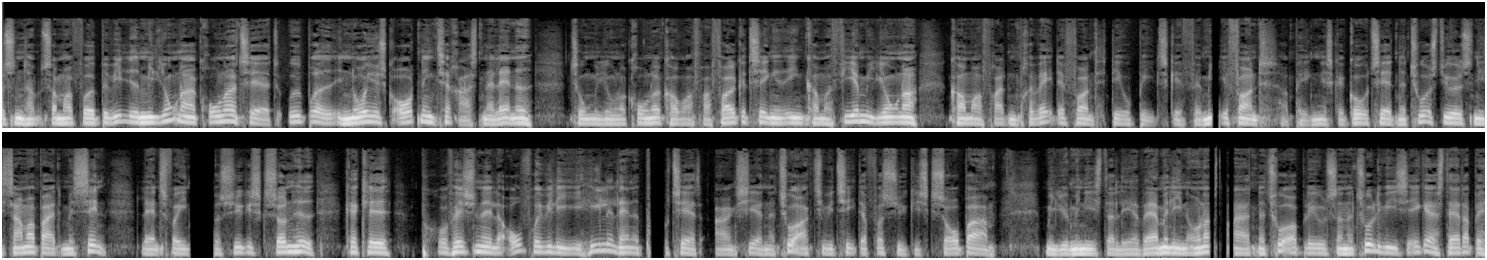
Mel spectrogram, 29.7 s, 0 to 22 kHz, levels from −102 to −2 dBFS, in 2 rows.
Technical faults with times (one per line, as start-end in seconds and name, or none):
12.08-12.19 digital broadcast dropout
16.69-16.97 digital broadcast dropout
21.29-21.48 digital broadcast dropout
26.89-27.17 digital broadcast dropout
